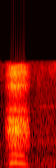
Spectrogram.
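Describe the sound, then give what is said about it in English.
A single dramatic gasp of shock, a sharp, breathy intake of air lasting about half a second, fairly loud, performed by a voice and followed by quiet room tone. “They would have gasped.”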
